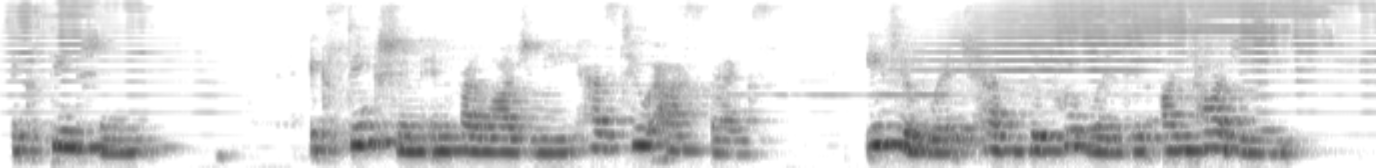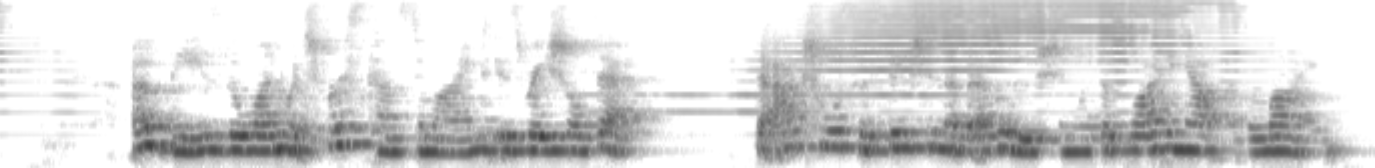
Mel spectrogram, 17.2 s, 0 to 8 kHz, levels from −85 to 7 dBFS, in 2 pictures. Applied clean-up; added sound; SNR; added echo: classical method WPE with log-MMSE.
